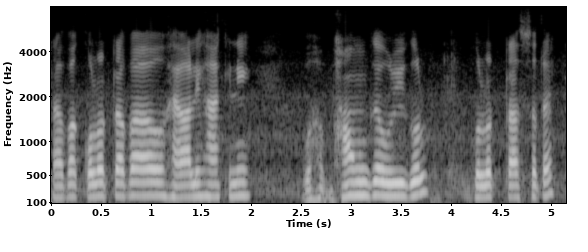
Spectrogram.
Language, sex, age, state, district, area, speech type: Assamese, female, 60+, Assam, Golaghat, urban, spontaneous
